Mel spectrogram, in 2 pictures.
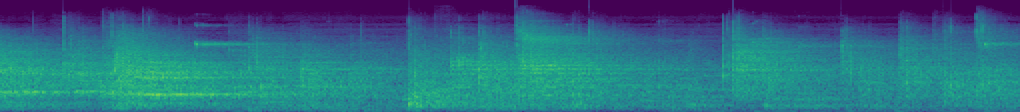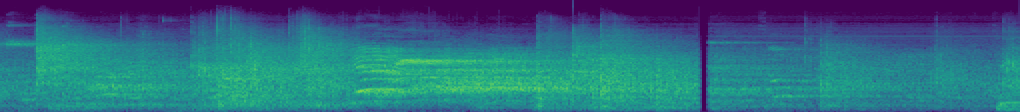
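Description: Young men shout to each other across an echoing gym.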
